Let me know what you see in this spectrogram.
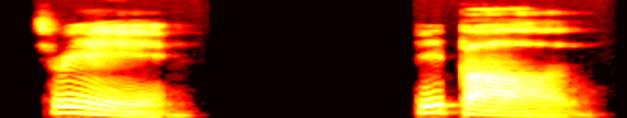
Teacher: debemos hacer una i un poco más larga que la i en español, unas dos o tres veces más larga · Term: long eye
